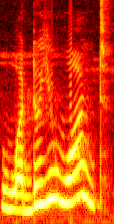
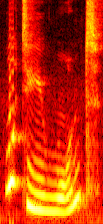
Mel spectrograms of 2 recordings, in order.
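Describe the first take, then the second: First: It is spoken in an Indian English accent. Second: It is spoken in a deep, throaty British accent. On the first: "Indian accent" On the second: "British English. गले से"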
